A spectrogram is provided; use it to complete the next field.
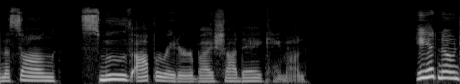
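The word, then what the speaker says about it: Sade: song Smooth Operator by Shade came on. He had known Chi-Chi for about a year and it finally hit him. That's who she reminded him of. Shade Adu, pronounced Sha.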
